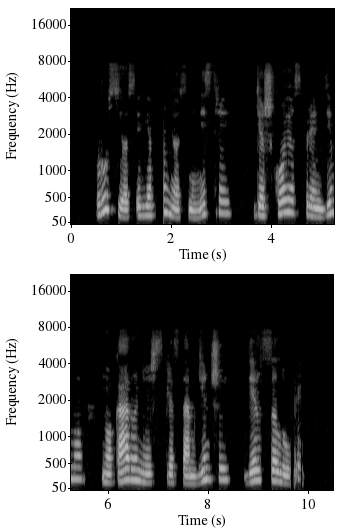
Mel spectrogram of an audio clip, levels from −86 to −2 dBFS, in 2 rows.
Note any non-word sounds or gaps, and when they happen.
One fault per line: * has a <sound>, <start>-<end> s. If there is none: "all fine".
* has a dropout, 1.7-1.9 s
* has a laugh, 9.7-9.9 s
